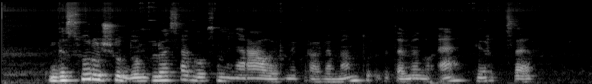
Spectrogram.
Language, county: Lithuanian, Kaunas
